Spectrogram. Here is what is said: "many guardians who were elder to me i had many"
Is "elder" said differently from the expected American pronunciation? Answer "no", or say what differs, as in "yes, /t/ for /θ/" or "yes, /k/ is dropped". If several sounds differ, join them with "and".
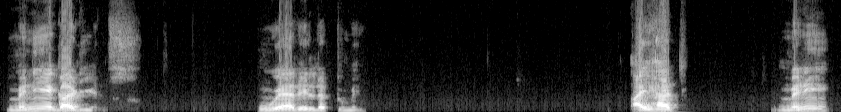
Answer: no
